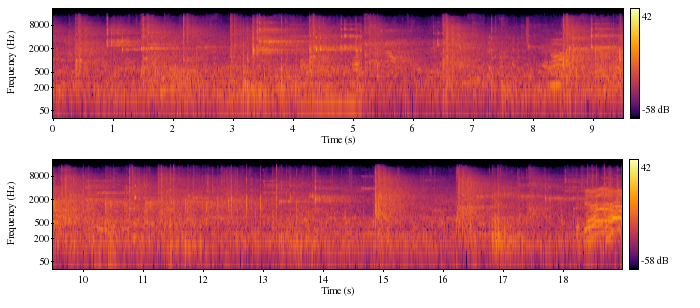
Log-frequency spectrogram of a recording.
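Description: Badminton rally: sharp racket strikes on the shuttlecock, irregularly spaced, with short high shoe squeaks and footfalls on the court floor. There are voices in the background, loudest about eight to ten seconds in.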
